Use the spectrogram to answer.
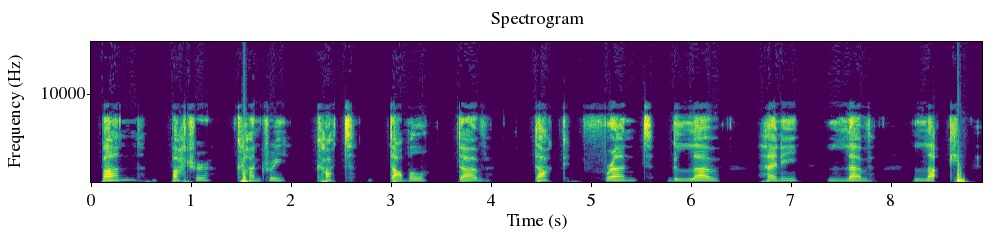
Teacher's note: note how all of these should not have lip rounding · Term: short ah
